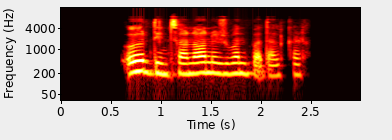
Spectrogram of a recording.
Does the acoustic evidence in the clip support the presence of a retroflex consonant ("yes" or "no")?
yes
